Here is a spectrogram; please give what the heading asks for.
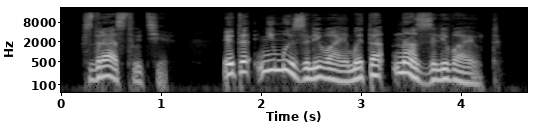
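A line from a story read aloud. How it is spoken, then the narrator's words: Calm soothing neighbor. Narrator (Russian): Голос соседа звучал очень спокойно, почти успокаивающе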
